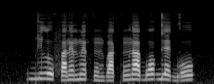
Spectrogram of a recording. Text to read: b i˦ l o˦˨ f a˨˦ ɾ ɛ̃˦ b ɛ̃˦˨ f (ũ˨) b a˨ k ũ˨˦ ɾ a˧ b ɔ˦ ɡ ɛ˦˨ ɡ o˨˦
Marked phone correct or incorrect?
correct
